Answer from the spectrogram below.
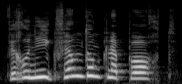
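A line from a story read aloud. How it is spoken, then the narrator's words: Shouting. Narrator (French): cria-t-elle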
